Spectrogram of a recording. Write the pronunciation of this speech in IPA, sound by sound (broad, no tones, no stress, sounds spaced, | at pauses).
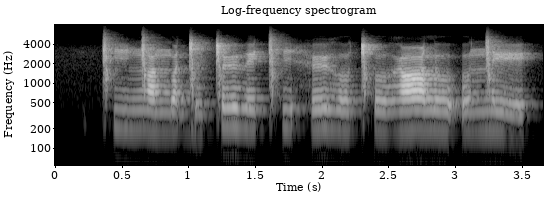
ǀʰ i ŋ͡ǀ ɑ ŋʷ ɑ ɡ͡ǀ ø ǀ ø ð e ǀʰ i h ø ɣ o ǀʰ o ɣ ɑ l o ʔ o ŋ͡ǀ e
